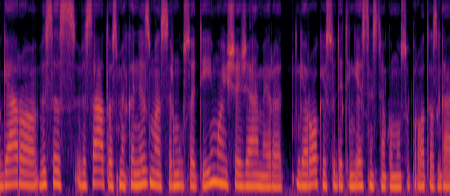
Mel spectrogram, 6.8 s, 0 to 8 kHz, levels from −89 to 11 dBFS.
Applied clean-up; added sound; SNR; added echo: none; none; none; none.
